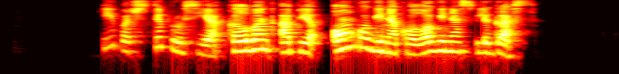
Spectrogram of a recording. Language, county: Lithuanian, Kaunas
